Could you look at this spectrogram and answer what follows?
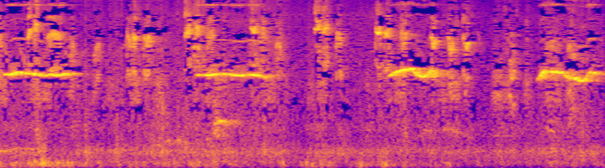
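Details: Long-tailed shrike singing: clear, sustained mid-pitched whistles recurring every couple of seconds, interwoven with scratchy, varied higher chatter and squeaky notes.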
